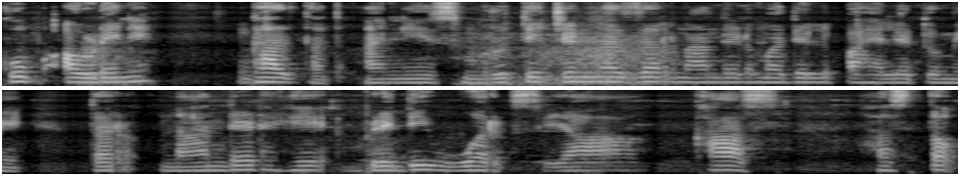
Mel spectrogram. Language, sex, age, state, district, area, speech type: Marathi, male, 18-30, Maharashtra, Nanded, rural, spontaneous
